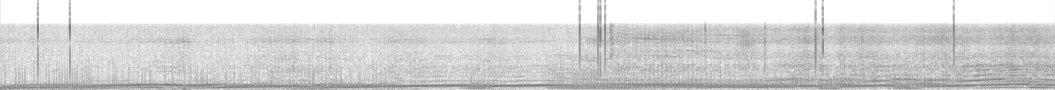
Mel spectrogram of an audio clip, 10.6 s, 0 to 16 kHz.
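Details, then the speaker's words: 1991 Ford Ranger with holed muffler, revved repeatedly: loud raw exhaust drone following throttle; muffler not effectively muffling, owner wants one fitted. "Some people think I put a new muffler or something on there, but fuck no. Shit sounds horrible to me."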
